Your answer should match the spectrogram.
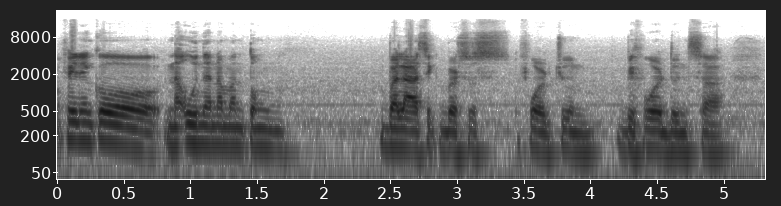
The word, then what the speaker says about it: BLSCK: Si B L S C. Pronunciation niya doon balasic.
